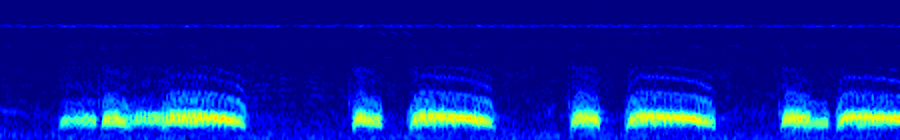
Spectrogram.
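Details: Decoy spotted dove with a very big, deep voice calling to lure wild birds: clear, low, mellow coos in phrases of a short clipped note followed by a longer sliding hoot, separated by brief silent gaps.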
